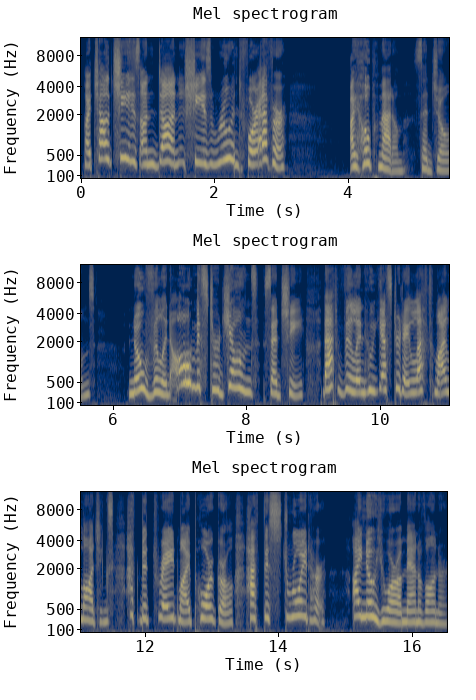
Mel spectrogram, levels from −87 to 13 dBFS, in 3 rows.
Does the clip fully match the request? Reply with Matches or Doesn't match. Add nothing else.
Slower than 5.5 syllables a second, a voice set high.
Matches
